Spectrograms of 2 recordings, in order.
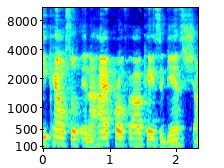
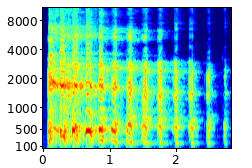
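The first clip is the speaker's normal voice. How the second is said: loud laugh; 3 semitones higher, 7 dB louder than usual. Real, not acted. Laughing at the joke, loud laugh. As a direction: burst of laughter.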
